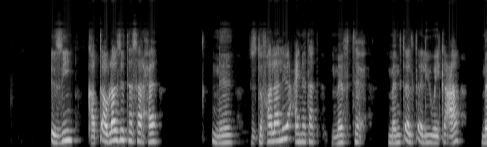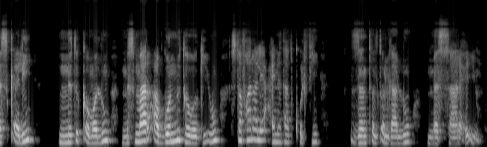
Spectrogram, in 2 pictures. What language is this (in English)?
Tigrinya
